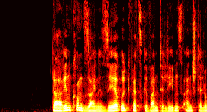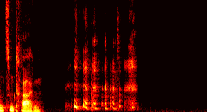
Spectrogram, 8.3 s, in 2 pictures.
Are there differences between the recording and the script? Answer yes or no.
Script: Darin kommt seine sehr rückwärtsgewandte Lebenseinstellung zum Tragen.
no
